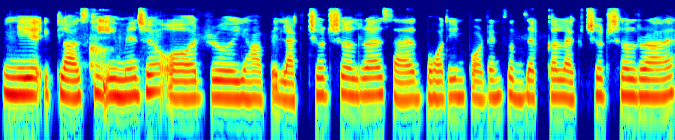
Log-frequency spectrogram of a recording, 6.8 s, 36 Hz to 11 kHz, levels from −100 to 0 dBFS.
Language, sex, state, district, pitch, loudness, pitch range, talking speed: Hindi, female, Uttar Pradesh, Deoria, 215 Hz, -17 LUFS, 200-225 Hz, 195 wpm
